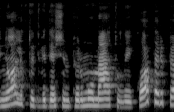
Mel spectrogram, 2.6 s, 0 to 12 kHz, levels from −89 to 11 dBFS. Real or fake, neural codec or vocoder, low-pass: real; none; 10.8 kHz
